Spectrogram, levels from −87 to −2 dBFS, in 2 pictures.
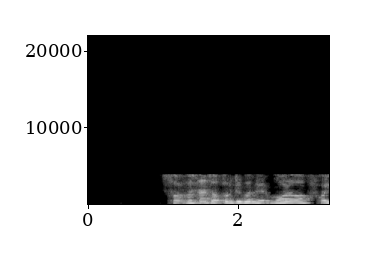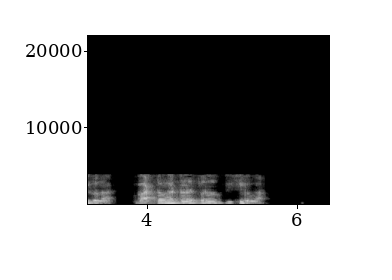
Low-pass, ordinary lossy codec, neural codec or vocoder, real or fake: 7.2 kHz; AAC, 16 kbps; codec, 16 kHz, 4 kbps, FreqCodec, larger model; fake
